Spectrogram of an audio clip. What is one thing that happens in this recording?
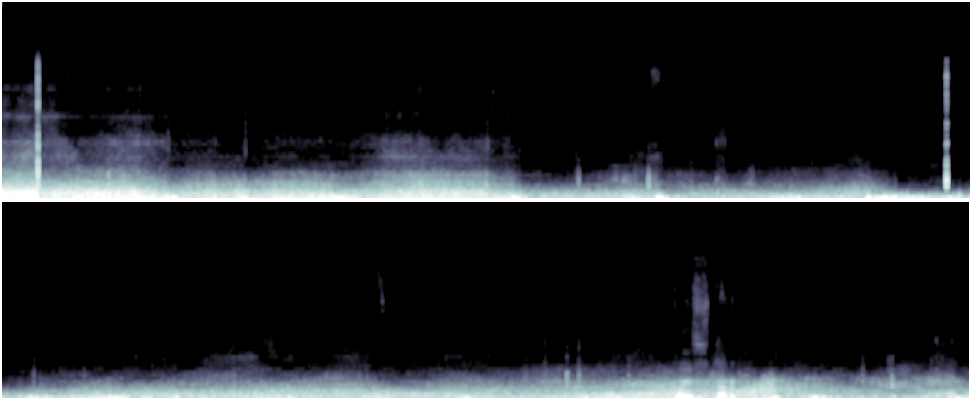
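A jet engine roars steadily overhead.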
